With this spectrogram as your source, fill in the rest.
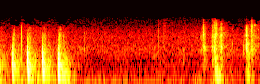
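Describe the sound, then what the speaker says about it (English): Four quick knocks on a door, an old-time radio drama sound effect set in an office, land close and sharp, then after a pause two more separate knocking bursts follow. "so I knocked on the door"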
